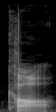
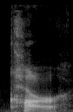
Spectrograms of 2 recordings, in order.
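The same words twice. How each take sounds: First: Car as "cah", final r silent; non-rhotic car. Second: Car with the final r sounded; rhotic car. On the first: Comparing accents for viewers, non-rhotic car. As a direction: drop the r from car, leaving a long open vowel. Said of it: "So I say car". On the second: Imitating the other accent for viewers, rhotic car. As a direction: curl hard into the r of car. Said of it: "a rhotic accent might go car". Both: Shown as a demonstration.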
